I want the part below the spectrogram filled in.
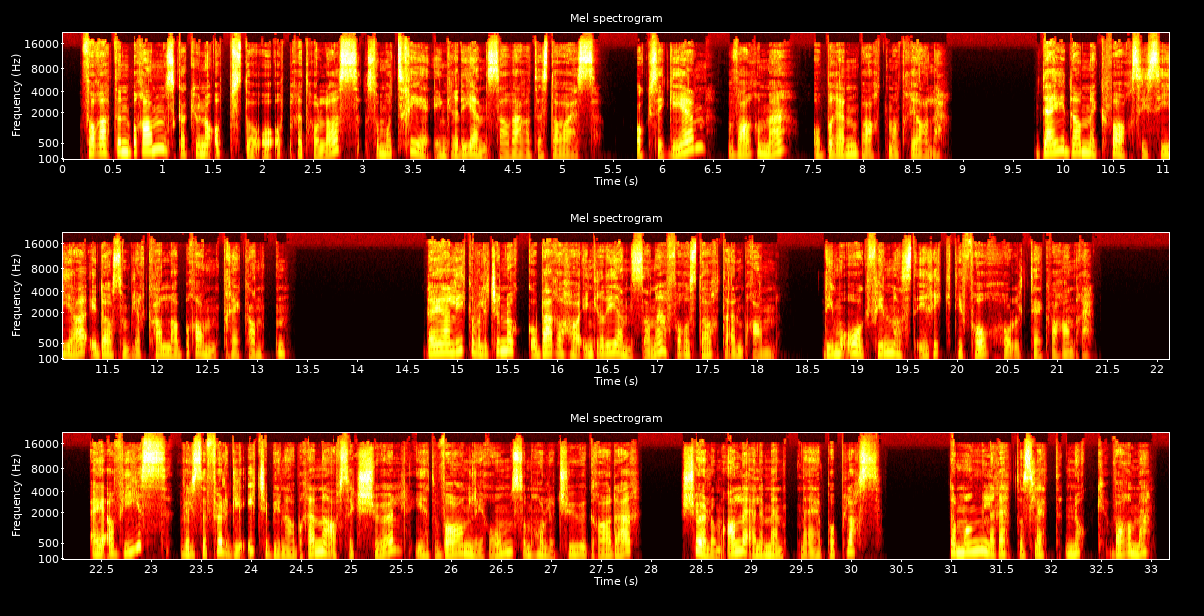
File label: Norwegian e-learning, norwegian female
